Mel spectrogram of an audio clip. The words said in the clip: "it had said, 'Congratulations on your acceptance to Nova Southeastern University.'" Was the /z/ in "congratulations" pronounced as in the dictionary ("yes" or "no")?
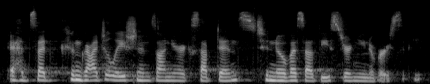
yes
